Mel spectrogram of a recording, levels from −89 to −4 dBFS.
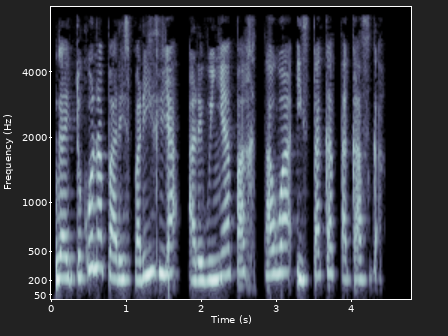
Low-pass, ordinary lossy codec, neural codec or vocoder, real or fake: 7.2 kHz; MP3, 48 kbps; none; real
